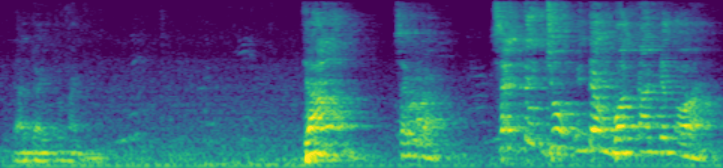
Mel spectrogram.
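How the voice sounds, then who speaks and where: A man's voice: high voice, normal speed, heavy reverb. Man, evangelist sermon, direct to the congregation, faint background noise, far from the mic. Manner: animated, addresses the congregation directly and repeatedly. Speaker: evangelist preacher.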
